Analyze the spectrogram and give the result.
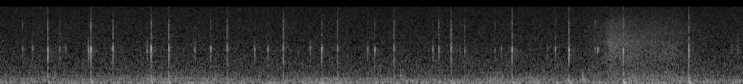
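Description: Fingernails tap a small heart-shaped paper mini notepad in a quick, uneven run of light, crisp clicks. Each tick is short and bright with almost no ring, over a steady low hum. A brief papery rustle comes near the end.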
